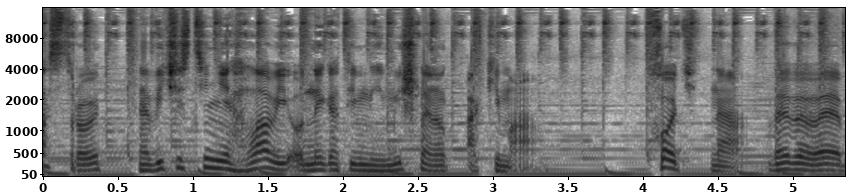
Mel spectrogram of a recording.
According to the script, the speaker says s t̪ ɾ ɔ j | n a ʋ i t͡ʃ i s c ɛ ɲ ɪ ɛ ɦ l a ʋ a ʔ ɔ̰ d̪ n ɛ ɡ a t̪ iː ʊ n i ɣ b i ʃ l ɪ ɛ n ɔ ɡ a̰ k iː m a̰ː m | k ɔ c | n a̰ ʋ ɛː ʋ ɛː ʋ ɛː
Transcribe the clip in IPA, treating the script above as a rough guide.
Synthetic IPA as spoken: s t̪ ɾ ɔ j | n a ʋ i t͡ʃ i s c ɛ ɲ ɪ ɛ ɦ l a ʋ i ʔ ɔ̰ d̪ n ɛ ɡ a t̪ iː ʊ n i ɣ m i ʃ l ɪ ɛ n ɔ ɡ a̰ k iː m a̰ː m | x ɔ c | n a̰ ʋ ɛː ʋ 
